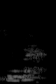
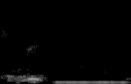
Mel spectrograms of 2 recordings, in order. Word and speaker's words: Zuri: So when you pronounce it, Zuri, you hear the I at the end. Now if you say Zuri, you're making it sound like that. The I, it sounds like an E.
